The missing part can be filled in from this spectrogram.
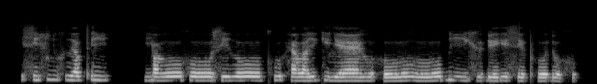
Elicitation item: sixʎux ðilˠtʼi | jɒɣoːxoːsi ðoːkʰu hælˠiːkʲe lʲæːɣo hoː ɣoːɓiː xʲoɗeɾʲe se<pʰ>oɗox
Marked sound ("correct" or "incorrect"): correct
